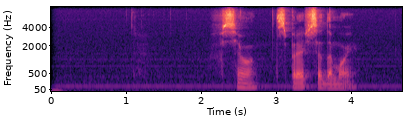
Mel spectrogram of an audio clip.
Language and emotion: Russian, neutral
